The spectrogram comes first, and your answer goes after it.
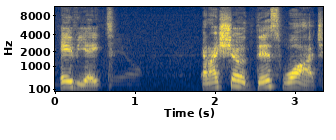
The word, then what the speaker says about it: AVI-8: these two watches are from a company called a vi8 it's pronounced a v8 and I showed this watch it is a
